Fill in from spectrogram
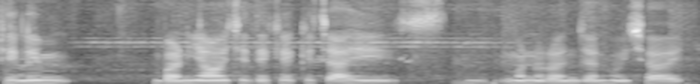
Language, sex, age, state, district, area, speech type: Maithili, female, 30-45, Bihar, Sitamarhi, rural, spontaneous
